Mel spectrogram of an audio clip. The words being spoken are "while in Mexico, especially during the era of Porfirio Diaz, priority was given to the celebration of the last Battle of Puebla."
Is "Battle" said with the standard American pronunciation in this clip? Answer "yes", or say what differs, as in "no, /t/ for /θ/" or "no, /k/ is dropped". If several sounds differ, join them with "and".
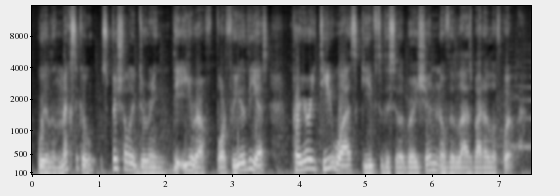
yes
